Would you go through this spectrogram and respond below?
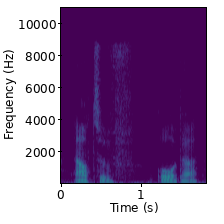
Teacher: For example, we have consonant sound to vowel sound linking in phrases such as out of order, where the final consonant sound links to a following vowel sound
